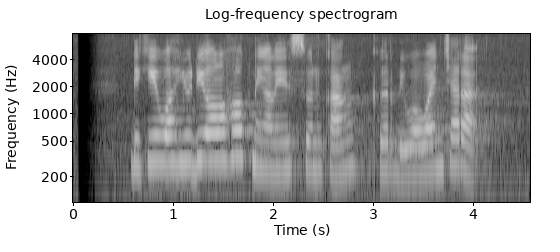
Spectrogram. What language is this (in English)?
Sundanese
